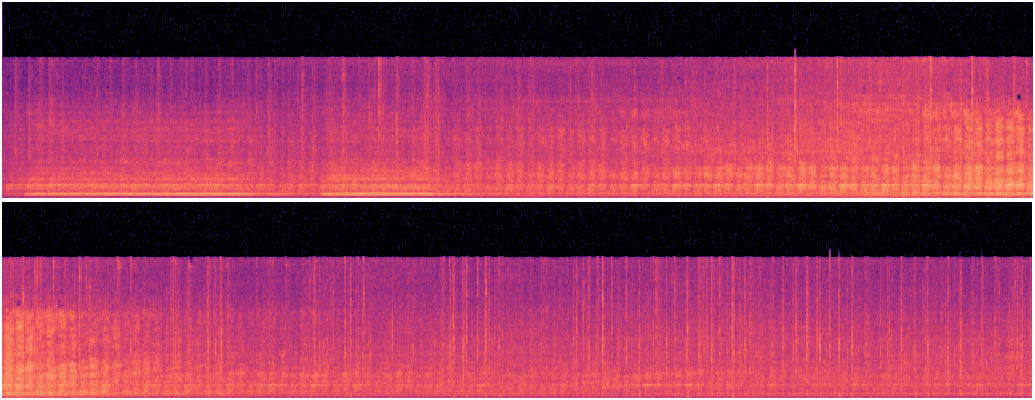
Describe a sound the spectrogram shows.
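A model train rolls past on its track, rumbling and clattering louder as it passes close.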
